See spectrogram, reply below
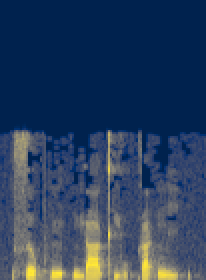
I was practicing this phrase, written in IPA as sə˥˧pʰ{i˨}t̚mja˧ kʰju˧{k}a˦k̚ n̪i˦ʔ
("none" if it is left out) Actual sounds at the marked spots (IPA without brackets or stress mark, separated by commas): ĩ˨, k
